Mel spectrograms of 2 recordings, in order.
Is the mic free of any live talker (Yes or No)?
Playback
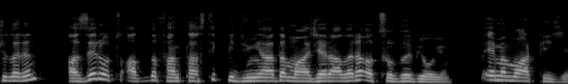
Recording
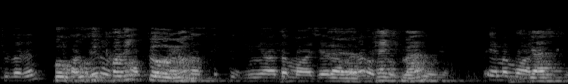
No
